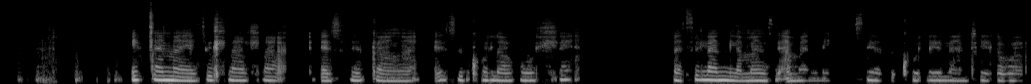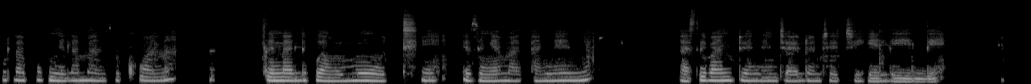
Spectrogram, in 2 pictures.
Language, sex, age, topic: North Ndebele, female, 25-35, health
